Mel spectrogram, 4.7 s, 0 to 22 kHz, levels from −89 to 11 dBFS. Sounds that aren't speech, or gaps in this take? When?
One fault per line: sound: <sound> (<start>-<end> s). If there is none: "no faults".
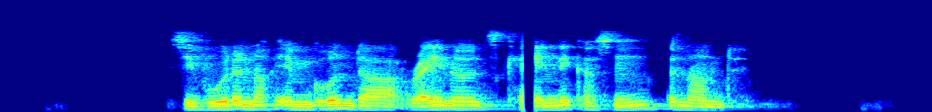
sound: dropout (2.6-2.7 s)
